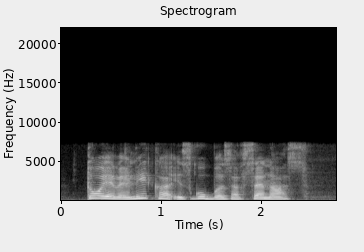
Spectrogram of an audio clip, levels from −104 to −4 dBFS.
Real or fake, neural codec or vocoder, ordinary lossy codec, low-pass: real; none; none; 7.2 kHz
